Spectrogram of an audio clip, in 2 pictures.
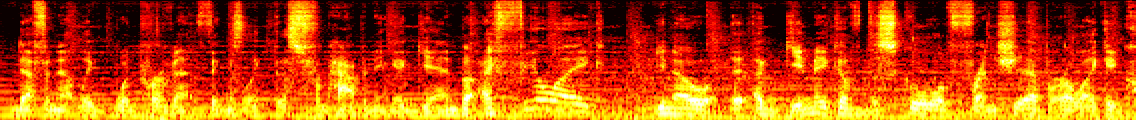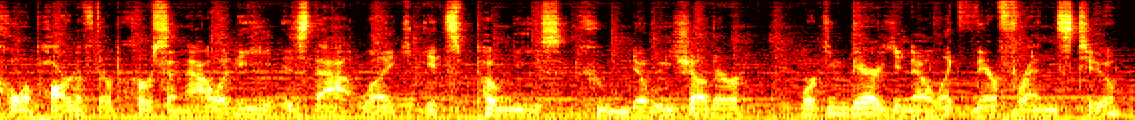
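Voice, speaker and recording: A man's voice: on the low side, expressive, normal speed, music in the background. A man hosting a casual fan fiction reading and reaction, talking in an informal, rambling, conversational way.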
